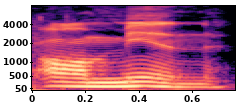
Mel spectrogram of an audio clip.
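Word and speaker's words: אמן: from well so in in Hebrew you don't say Amen you say you say am men and it's spelled a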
